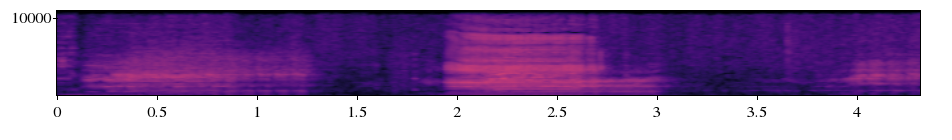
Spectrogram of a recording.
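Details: Zwartbles ewes calling for their dinner on a sunny Kilkenny farm in Ireland, waiting for the gate to open; two long, quavering bleats, the second louder and brighter, and a third beginning at the end.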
